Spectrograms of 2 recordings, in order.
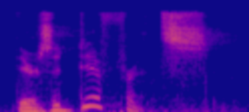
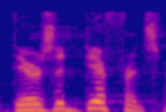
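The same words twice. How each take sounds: First: Much softer, lower, letting "difference" land quietly; hushed. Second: Said in the usual way. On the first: Acted. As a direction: drop to a near hush to make the point. Hushed point after God's words.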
